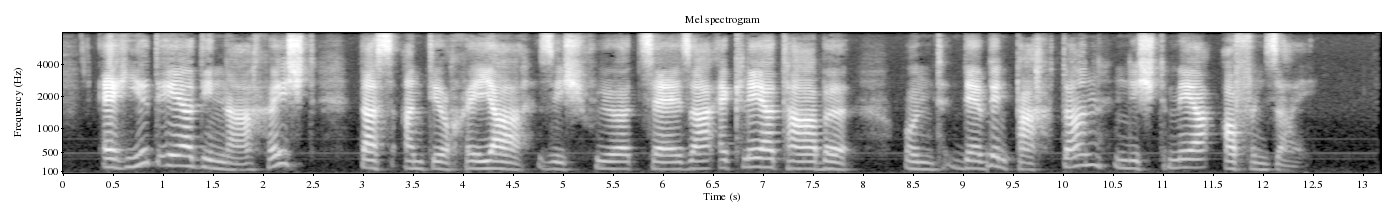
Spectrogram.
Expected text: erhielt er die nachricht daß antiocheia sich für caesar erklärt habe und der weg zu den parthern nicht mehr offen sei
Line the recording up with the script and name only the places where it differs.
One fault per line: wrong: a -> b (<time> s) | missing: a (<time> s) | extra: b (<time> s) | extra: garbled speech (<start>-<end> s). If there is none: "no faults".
missing: weg zu (9.3 s)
